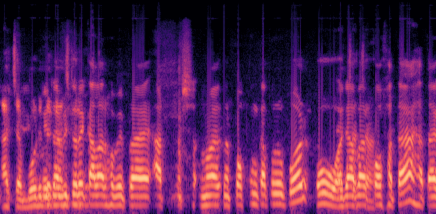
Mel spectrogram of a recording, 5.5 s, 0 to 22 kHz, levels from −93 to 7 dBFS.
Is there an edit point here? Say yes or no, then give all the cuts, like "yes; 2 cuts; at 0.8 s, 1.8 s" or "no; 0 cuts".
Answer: yes; 1 cut; at 2.8 s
